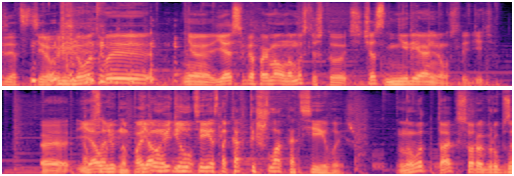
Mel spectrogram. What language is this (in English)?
Russian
